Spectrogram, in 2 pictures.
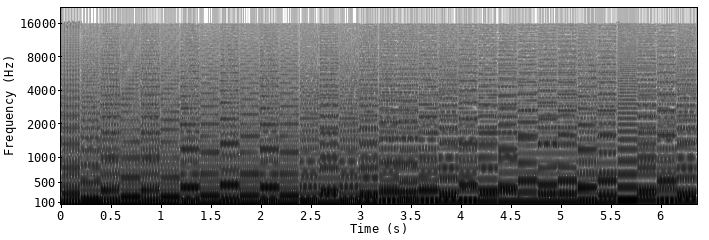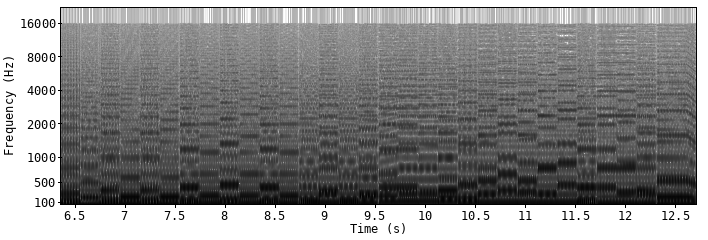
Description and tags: Test Loop 02
short test loop
Thank you for the effort.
